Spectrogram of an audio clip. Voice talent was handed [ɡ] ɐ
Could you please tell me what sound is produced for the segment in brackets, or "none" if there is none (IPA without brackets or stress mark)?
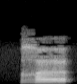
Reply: ʁ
